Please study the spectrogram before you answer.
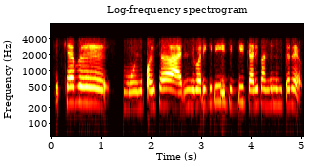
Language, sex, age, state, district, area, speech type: Odia, female, 18-30, Odisha, Ganjam, urban, conversation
